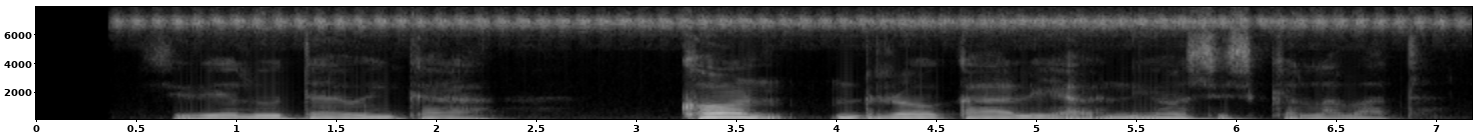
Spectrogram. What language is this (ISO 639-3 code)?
som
